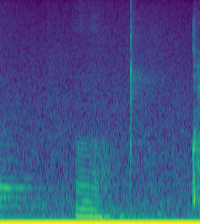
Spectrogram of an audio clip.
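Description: A man's drawn-out hesitation 'äh', followed about a second and a half in by a single sharp click.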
